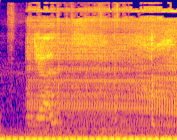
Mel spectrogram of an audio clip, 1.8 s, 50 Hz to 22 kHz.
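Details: Sony Video 8 camcorder tape playback during transfer: a steady low electrical buzz pulses under the audio, absent at the start then suddenly appearing, traced to a faulty cable; audio buzz from faulty cable.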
